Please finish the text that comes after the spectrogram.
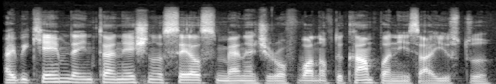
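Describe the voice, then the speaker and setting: A middle-aged man from Turkey, a guest telling his story in a measured way with dry humor. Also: mid-range voice, creaky, dry recording. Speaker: guest, insurance agent. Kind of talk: casual podcast conversation.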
